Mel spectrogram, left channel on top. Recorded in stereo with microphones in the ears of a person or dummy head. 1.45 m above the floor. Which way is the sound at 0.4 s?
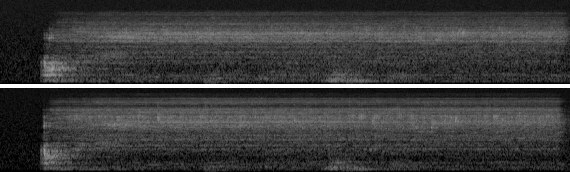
80° right.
